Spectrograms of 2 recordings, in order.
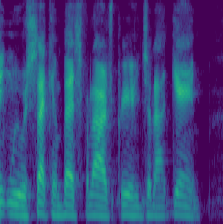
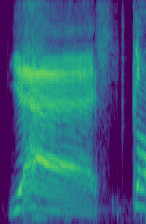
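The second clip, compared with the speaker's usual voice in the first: celebrating shout; 11 dB louder than usual. Real, not acted. Final whistle celebration.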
